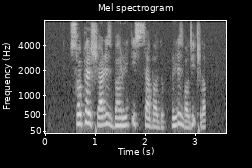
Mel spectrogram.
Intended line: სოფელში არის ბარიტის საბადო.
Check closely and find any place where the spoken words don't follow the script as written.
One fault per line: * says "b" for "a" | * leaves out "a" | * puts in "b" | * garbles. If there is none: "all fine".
* garbles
